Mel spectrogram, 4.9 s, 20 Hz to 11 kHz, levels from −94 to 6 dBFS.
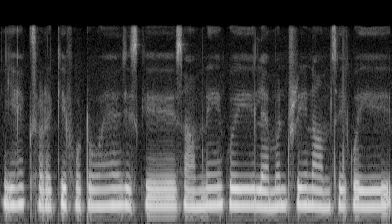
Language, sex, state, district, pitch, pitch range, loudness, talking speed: Hindi, female, Chandigarh, Chandigarh, 205 Hz, 200-210 Hz, -15 LUFS, 195 wpm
